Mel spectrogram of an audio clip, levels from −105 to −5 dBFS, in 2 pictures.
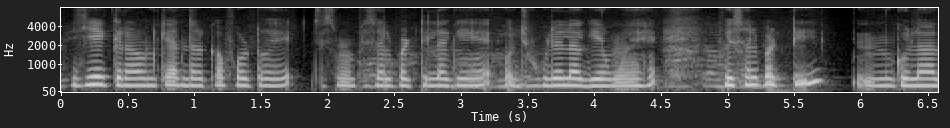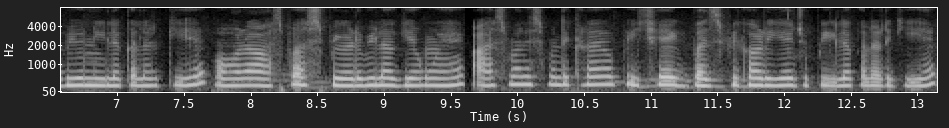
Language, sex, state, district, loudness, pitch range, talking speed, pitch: Hindi, female, Jharkhand, Jamtara, -33 LUFS, 245-270 Hz, 225 wpm, 250 Hz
